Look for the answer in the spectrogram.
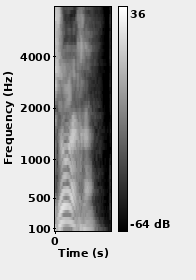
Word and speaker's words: Zorge: Uh, I know I always say your name wrong, but go with me, Zorge. Zor- Zorge. – Zorge. Zorge. – Okay. – It's the G.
